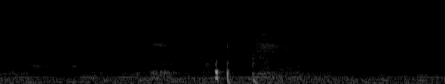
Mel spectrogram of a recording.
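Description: Faint handling noise of fingers working a metal key-fob clamp onto a folded canvas strap, with one short spoken word about two seconds in.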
